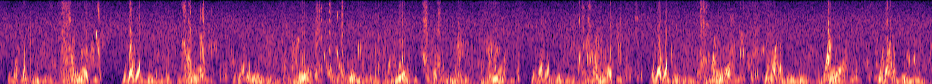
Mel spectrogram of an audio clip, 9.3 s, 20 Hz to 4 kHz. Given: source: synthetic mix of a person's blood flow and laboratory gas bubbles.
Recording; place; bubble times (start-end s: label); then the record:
Doppler ultrasound of blood flow; precordium
0.00-0.04 s: bubbles
0.21-0.33 s: bubbles
0.48-1.05 s: bubbles
1.53-1.74 s: bubbles
1.80-2.35 s: bubbles
2.79-3.00 s: bubbles
3.12-3.51 s: bubbles
3.57-3.84 s: bubbles
4.20-4.50 s: bubbles
4.53-4.67 s: bubbles
4.78-5.06 s: bubbles
5.14-5.24 s: bubbles
5.75-6.09 s: bubbles
6.17-6.46 s: bubbles
6.69-6.79 s: bubbles
6.96-7.76 s: bubbles
7.96-8.09 s: bubbles
8.50-8.96 s: bubbles
9.06-9.24 s: bubbles
From the record:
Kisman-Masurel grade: 342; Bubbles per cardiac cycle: rolling drumbeat, 9 or more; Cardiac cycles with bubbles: 100%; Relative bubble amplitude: moderate (0.250 to 0.450); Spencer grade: 3 (all of the cardiac periods contain showers or single bubble signals, but not dominating or overriding the cardiac motion signals); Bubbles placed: only in the low amplitude regions of the cardiac cycle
